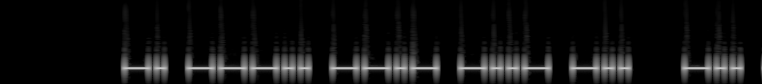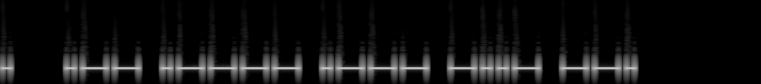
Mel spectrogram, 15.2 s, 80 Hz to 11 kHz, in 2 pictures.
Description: Morse code, heard as a keyed tone, about 15 wpm, 700 Hz. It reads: N8QXD DE W1JXG
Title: USA Callsign DE Callsign 15wpm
